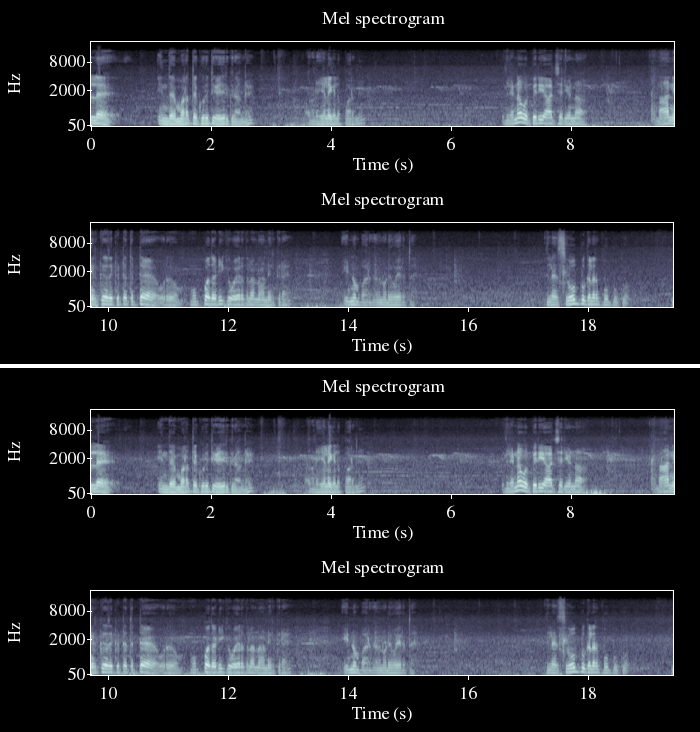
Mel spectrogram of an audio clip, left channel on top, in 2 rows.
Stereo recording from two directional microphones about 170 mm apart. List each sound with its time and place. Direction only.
0.0 s speech: 25° left (ahead or behind); by 4.4 s 10° left (ahead or behind)
6.9 s speech: 5° left (ahead or behind)
9.6 s speech: 20° left (ahead or behind)
14.1 s speech: 10° left (ahead or behind)
17.3 s speech: 25° left (ahead or behind)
